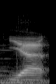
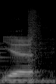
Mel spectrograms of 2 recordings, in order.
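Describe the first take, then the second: First: The word is said in an angry tone. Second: The word is said in a depressed tone. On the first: "There's angry"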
